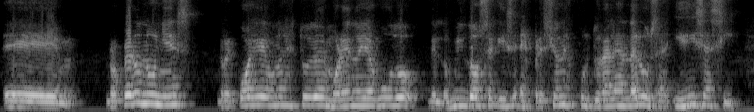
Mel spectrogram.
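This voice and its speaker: A man's voice: sits high, normal speed, darkish tone. A man giving a conference lecture at a reading club, explaining his points and repeating example words to show how they are pronounced. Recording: echoey room.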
